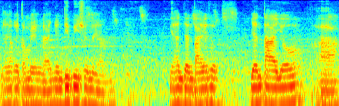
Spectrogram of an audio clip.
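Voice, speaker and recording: Monotone, flat delivery from a man with fairly low pitch at a moderate pace, with noticeable background noise and audible room echo. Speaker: video tutorial creator. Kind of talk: tutorial. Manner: halting, many fillers.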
